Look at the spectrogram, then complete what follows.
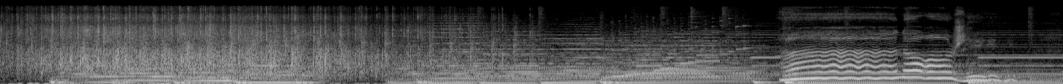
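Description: Loud, dense audience applause rings out over an instrumental introduction, dies away after a few seconds, and then a woman's voice begins singing a slow melody with vibrato.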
